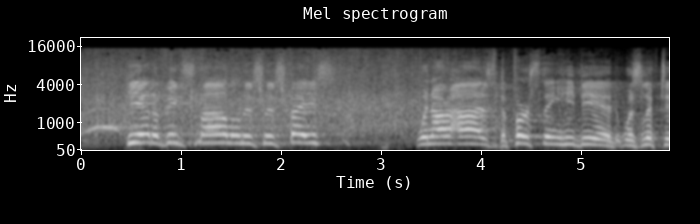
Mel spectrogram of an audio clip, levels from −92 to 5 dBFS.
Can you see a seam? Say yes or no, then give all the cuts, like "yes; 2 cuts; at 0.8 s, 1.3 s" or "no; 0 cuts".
yes; 2 cuts; at 1.8 s, 4.1 s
